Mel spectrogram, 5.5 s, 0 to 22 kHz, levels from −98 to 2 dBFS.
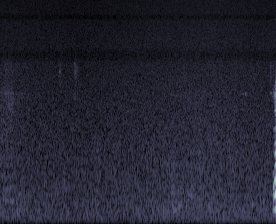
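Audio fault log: throughout: echo with no canceller. The speech is trailed, around a fifth of a second later, by a faint, thin copy about 68 dB below it, so low it barely registers. The far end's loudspeaker leaks into its microphone and nothing removes it.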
